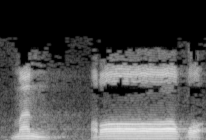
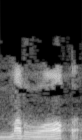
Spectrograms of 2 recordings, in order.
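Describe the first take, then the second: First: A brief silent stop separates the two words. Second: The two words merge with no break. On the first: The speaker calls it right. "kemudian sakt yakni berhenti diam sesaat" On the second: The speaker calls it wrong. "Jadi tidak diidghamkan, bukan marraq"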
